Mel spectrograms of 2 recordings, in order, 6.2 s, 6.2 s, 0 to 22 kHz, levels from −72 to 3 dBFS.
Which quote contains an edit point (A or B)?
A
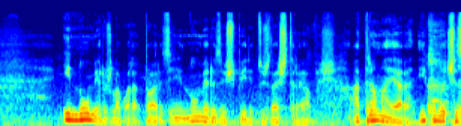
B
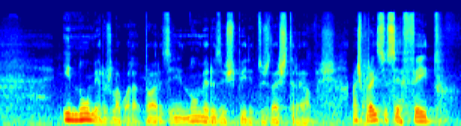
B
